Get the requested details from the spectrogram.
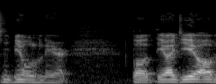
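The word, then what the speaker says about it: Mjölnir: of a time before people knew it was Mjolnir, even if that is it. That might have just been what they decided on the day, and now that's it. It's Mjolnir.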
